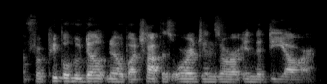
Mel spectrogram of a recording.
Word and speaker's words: bachata: you pronounce that foreign it's funny because I'm spell it it's b-a-c-h-a-t-a and uh for people who don't know bachata's Origins are in the Dr which is Dominican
